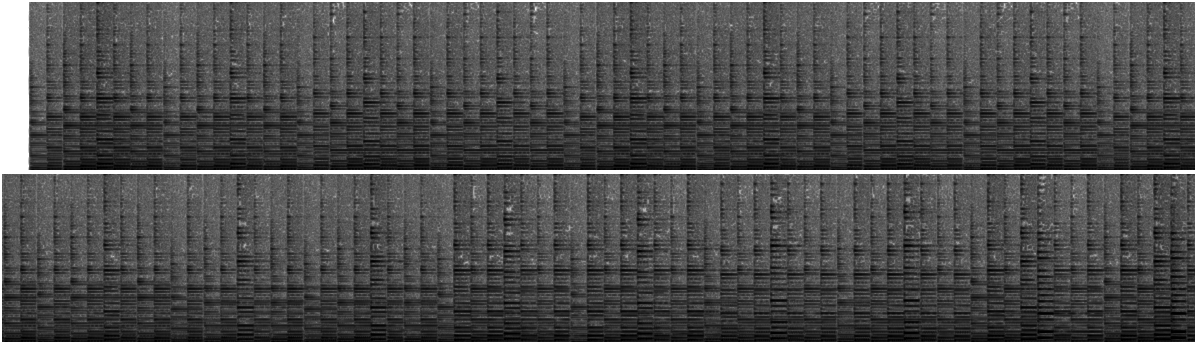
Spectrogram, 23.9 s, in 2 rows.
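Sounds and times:
prelude music: 0.3s - 23.8s.

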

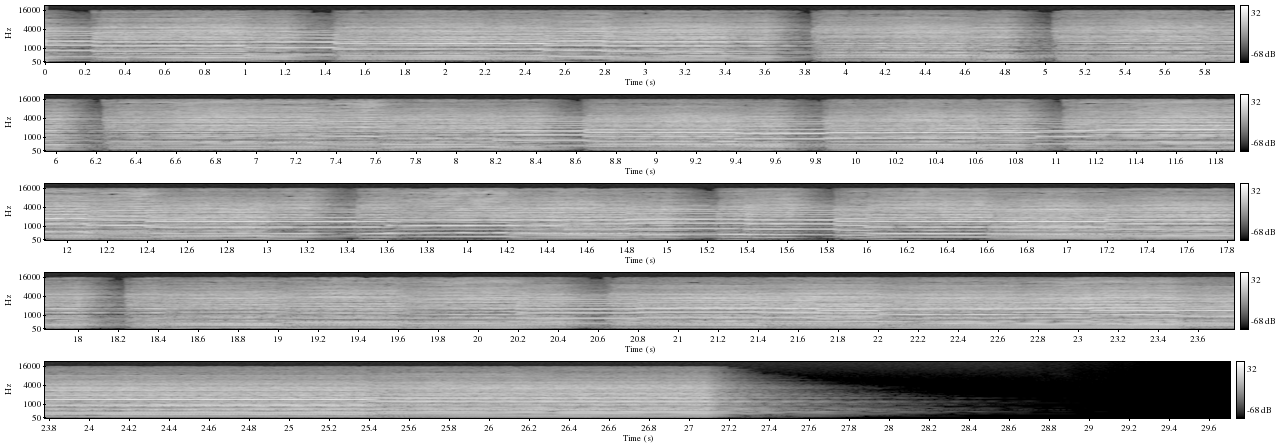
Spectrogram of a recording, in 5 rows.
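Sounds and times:
strings: 0.0s - 27.8s
oboe: 0.0s - 27.9s.

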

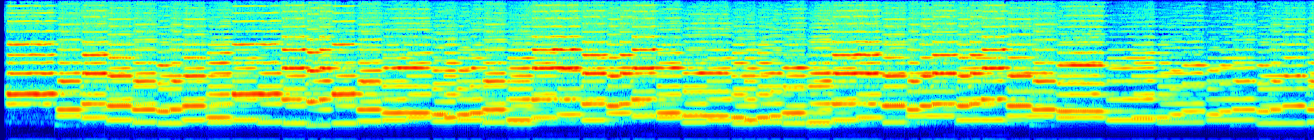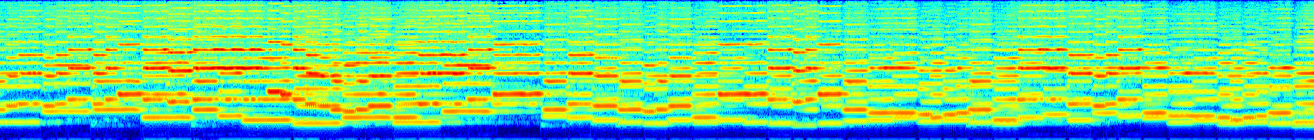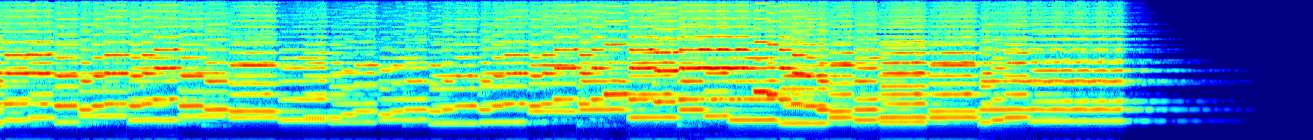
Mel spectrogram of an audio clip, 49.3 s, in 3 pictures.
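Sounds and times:
air and hornpipe tune: 0.0s - 47.6s.

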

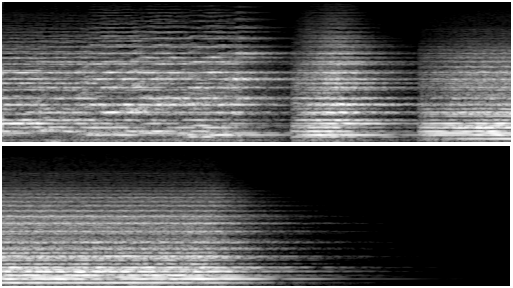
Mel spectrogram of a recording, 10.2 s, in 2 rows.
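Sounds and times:
string quartet: 0.0s - 8.0s.

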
